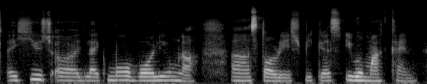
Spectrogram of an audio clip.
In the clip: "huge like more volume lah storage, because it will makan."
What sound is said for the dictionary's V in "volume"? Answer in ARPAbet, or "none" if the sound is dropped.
V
